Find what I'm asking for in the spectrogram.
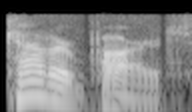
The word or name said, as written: counterpart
